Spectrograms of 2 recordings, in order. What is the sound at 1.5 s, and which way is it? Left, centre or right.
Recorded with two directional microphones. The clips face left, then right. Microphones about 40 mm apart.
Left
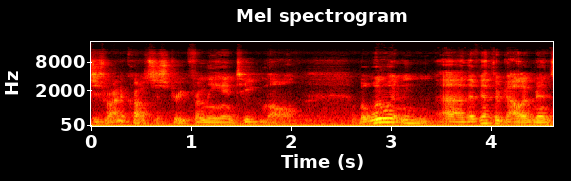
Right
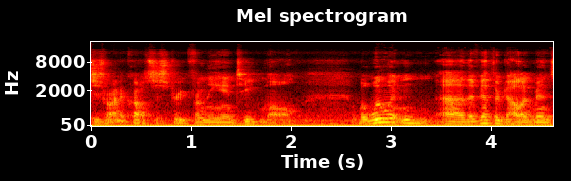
Speech, right.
